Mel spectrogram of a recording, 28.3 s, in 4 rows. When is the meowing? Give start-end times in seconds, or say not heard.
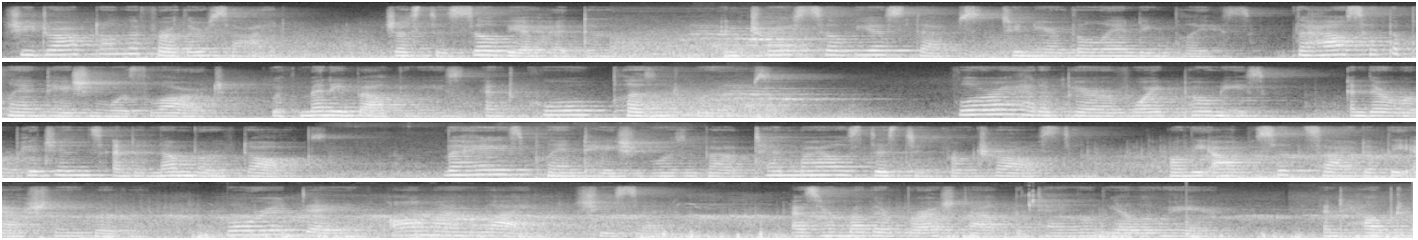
3.0-4.1, 10.2-11.1, 22.9-24.6.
